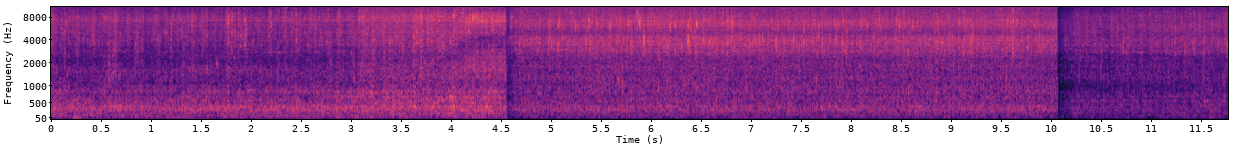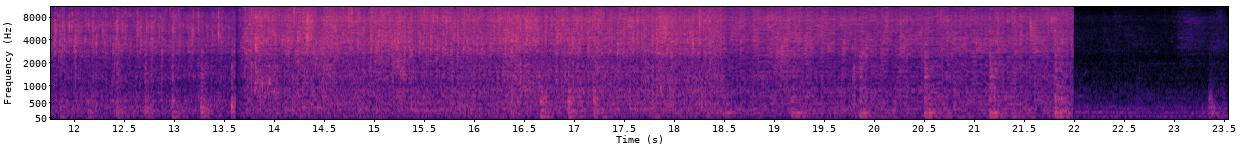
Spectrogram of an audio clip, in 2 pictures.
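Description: Koi fish curry bubbling and sizzling as it simmers in a pan, a steady hiss with a few abrupt cuts. It stops suddenly near the end.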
